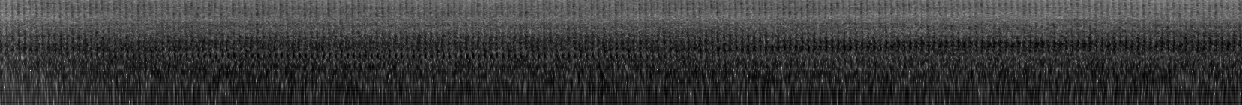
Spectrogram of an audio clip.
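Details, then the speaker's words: Used Nissan Navara pickup, diesel: steady, even idle with low drone and light injector clatter, no misses or knocks; a slight rattle is suspected to be a heat shield; engine sounds healthy. "Sounds quite sweet though, the engine."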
